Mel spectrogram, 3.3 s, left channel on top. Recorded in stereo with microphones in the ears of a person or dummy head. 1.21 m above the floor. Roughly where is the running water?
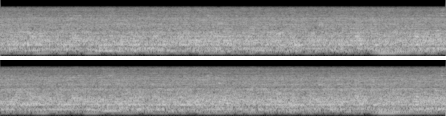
Centre.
